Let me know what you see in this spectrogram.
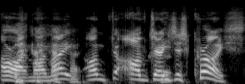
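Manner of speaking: put-on British accent, drawled out slowly. Speaker jokes about a jesus film where everyone has his accent, mock british accent. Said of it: "they've all got mock me accents".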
